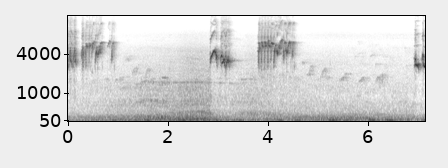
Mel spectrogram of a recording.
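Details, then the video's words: Orange-headed thrush (anis merah), kept bird in North Bali, singing in the morning in bright, varied bursts of whistled and chattery phrases separated by short pauses, over a low background hum. "ANIS MERAH Ngeplong Gacor"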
